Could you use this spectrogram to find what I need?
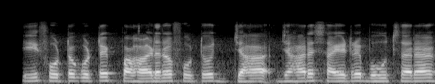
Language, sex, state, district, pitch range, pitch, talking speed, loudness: Odia, male, Odisha, Khordha, 145-160 Hz, 150 Hz, 140 wpm, -14 LUFS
